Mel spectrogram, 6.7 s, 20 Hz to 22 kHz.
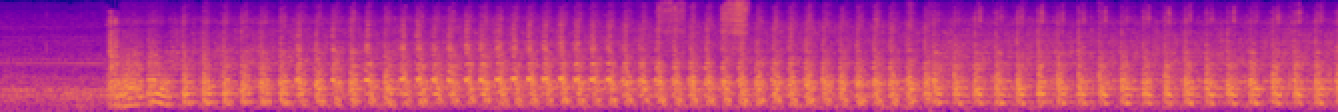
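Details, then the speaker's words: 2011 BMW X5 3.0L diesel with a crank-no-start, cranked with starting fluid sprayed into the intake tube and the accelerator pressed: steady cranking at about three pulses a second for six seconds, never fires. The engine sounds good, likely no mechanical issue. Cranks but no start. "very odd very odd it doesn't start with starting fluid I mean the engine sounds good I don't think we have a mechanical issue"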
